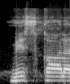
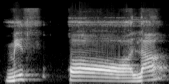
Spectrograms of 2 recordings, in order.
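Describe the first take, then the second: First: The middle consonant is a hissing 's' sound. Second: The middle consonant is a soft 'th' sound. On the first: The speaker calls it wrong. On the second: The speaker calls it right.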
